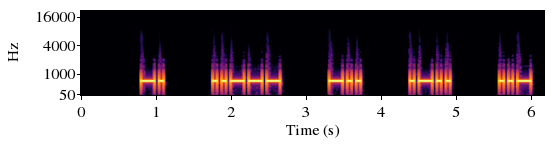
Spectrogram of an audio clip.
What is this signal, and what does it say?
Morse code, heard as a keyed tone, about 20 wpm, spaced as for 10 wpm, 700 Hz. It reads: N2DLU
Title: 102 Lesson 17g - Letter u - Call Signs 20wpm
